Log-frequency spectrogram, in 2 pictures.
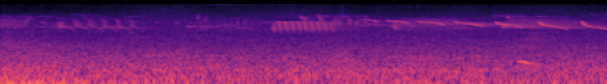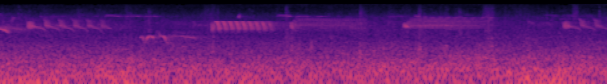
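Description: Small birds chirping, with fast trills and a run of quick falling notes, over a steady low outdoor hiss.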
